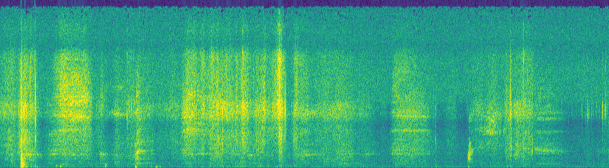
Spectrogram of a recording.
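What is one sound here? A plastic bag crinkles and rustles close by.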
